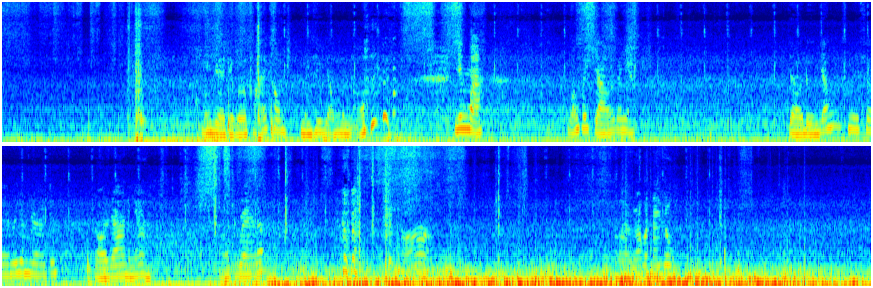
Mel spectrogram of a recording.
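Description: A car engine hums steadily from inside, growing louder as the car speeds up.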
